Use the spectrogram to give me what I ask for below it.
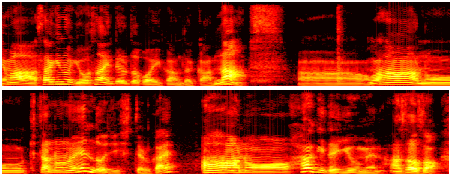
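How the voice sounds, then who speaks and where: A man's voice: medium pitch, fairly bright tone. A man doing a grumpy fatherly old neighbor, kansai, exasperated lectures, rakugo telling. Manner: scolding, exasperated, advising. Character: grumbling, fatherly older neighbour. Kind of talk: rakugo storytelling.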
